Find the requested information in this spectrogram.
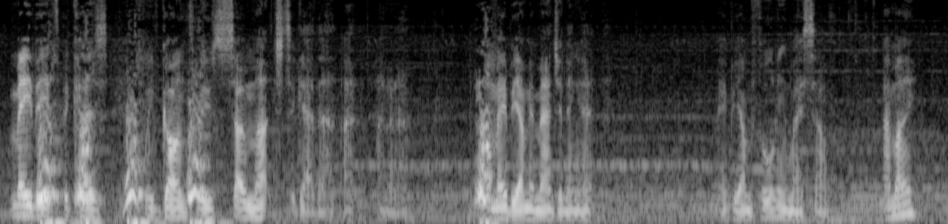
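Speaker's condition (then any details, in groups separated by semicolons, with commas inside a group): No condition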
